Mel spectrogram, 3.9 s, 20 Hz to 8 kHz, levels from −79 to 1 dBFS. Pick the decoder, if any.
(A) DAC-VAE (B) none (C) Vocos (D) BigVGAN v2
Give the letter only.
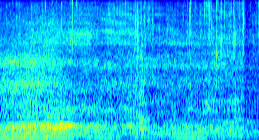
C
